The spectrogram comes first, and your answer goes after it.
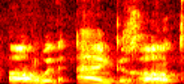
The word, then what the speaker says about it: grand: As I said earlier, the last consonants of words are silent. And here this word would be grand. If I pronounce it alone, it's grand. And this is the word enfant. We don't say the T, we don't say the D.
